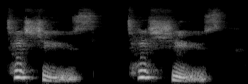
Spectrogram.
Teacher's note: tissues is obviously not said with a S. It's said as a sh in the middle there. So the second half of the word actually is said more like shoes.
